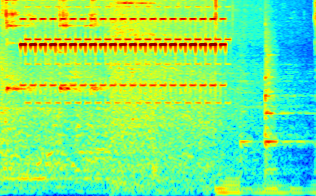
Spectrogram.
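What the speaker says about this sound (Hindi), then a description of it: "रमेश विश्वकर्मा? हाँ जी बोल रहा हूँ।" A telephone bell rings in quick repeated trills for about two seconds, fairly loud and close, then stops abruptly before a brief handling noise.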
